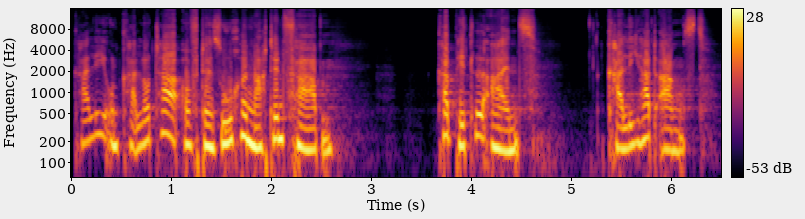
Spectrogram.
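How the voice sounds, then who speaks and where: Female narrator, a touch low, calm clear children's audiobook reading. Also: unhurried, faint music behind.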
